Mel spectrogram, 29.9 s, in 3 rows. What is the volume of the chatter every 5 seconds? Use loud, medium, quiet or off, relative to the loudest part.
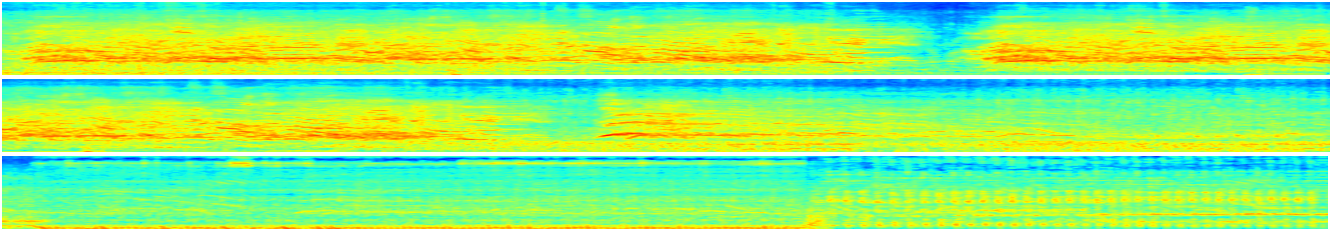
loud, loud, loud, medium, quiet, quiet.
